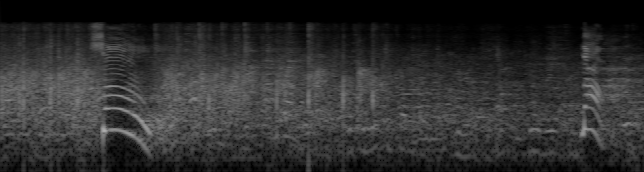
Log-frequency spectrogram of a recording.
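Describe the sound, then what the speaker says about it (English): At a charity auction, an audience breaks into applause after a lot sells, a steady wash of clapping under an auctioneer's voice, with a few sharp knocks standing out. "Give them a round of applause."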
